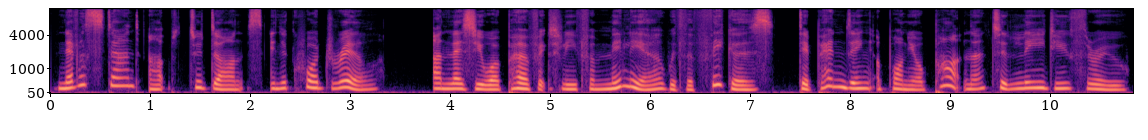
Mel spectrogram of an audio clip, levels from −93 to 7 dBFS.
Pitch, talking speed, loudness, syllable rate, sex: 215 Hz, 135 wpm, -18 LUFS, 4.2 syllables/s, female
